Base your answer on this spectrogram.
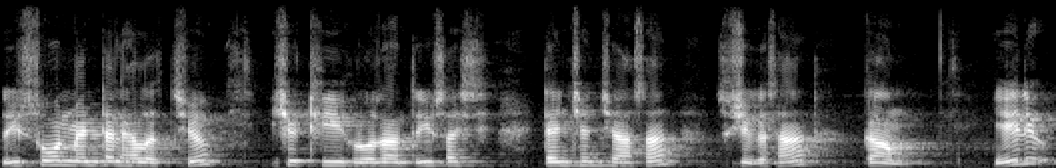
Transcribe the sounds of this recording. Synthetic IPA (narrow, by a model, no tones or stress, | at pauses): t̪ɐjusoːnmeɳʈɐlɦɐlɐt̪̚t͡ʃʰiit͡ʃʰiʈʰiːkɾoːzaːnt̪ɐjusɐsʈenʃɐnt͡ʃʰiaːsaːnsu̥t͡ʃʰiɡɐsaːnkɐm | jeli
